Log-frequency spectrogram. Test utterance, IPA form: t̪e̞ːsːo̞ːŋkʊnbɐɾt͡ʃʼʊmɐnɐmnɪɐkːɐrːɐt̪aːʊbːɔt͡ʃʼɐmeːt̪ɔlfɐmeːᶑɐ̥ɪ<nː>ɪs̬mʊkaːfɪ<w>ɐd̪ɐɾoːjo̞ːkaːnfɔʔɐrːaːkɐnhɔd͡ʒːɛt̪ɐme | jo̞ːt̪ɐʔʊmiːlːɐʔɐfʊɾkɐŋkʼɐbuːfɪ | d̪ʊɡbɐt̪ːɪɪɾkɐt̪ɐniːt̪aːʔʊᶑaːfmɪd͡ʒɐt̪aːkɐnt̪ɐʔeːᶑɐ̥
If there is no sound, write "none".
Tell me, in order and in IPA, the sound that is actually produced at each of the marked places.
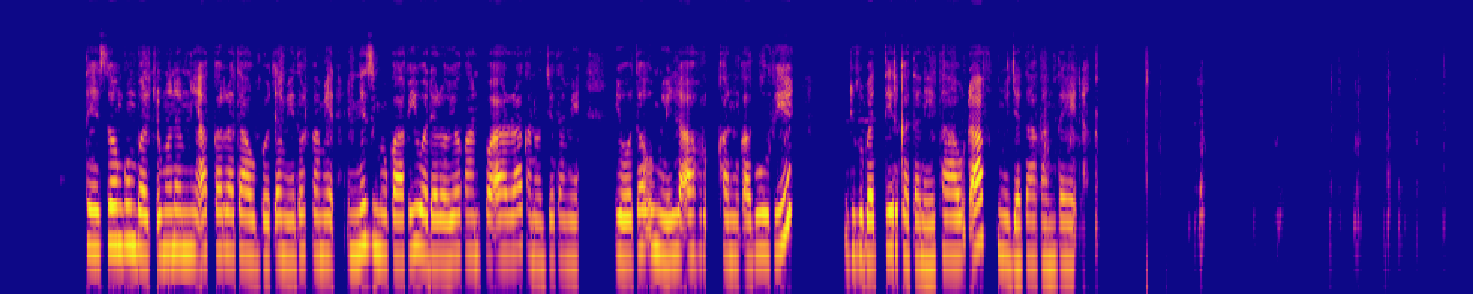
nː, w

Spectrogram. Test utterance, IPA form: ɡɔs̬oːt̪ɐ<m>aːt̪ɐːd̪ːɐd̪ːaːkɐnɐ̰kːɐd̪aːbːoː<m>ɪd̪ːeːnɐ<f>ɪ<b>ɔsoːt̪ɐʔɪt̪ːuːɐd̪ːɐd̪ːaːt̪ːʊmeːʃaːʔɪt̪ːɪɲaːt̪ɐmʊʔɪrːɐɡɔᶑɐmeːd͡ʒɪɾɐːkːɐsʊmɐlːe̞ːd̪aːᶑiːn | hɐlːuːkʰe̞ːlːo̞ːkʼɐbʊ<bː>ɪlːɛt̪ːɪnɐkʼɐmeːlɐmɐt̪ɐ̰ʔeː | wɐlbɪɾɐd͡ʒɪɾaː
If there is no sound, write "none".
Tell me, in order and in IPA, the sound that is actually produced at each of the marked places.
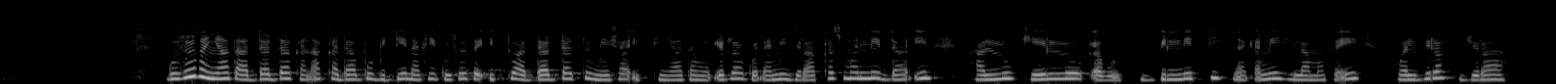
ɲ, b, f, ɡ, b

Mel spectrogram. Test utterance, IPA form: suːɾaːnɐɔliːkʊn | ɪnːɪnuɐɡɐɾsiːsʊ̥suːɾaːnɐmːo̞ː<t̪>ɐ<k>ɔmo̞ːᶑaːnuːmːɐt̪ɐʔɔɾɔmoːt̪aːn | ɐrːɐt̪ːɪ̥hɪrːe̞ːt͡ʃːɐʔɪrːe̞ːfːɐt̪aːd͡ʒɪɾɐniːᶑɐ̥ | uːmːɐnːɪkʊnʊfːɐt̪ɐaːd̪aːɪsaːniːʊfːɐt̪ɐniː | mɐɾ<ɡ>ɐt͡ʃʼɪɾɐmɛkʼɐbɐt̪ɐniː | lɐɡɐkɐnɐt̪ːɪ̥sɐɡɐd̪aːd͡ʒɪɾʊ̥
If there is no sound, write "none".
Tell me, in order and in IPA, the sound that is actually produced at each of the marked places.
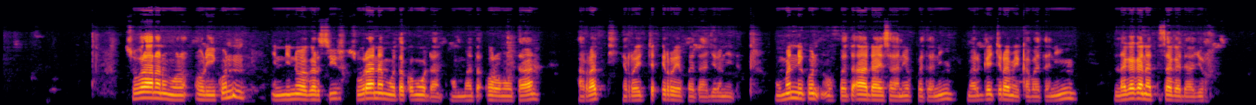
t̪, kʼ, ɡ

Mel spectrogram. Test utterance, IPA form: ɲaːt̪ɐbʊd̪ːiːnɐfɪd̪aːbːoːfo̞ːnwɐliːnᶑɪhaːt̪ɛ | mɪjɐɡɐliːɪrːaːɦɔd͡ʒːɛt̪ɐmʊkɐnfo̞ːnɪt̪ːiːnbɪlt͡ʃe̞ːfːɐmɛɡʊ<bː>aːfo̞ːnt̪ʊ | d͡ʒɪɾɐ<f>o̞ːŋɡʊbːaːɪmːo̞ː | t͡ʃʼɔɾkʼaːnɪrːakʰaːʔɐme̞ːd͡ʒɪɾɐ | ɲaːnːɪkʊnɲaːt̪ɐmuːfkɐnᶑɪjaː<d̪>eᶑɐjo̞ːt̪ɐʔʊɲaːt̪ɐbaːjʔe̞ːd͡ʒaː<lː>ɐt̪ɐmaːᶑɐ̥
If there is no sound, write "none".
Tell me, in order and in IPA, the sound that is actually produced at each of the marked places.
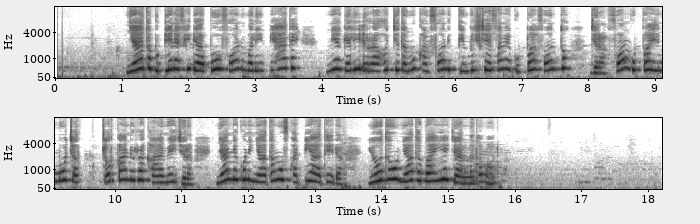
bː, f, t̪, lː

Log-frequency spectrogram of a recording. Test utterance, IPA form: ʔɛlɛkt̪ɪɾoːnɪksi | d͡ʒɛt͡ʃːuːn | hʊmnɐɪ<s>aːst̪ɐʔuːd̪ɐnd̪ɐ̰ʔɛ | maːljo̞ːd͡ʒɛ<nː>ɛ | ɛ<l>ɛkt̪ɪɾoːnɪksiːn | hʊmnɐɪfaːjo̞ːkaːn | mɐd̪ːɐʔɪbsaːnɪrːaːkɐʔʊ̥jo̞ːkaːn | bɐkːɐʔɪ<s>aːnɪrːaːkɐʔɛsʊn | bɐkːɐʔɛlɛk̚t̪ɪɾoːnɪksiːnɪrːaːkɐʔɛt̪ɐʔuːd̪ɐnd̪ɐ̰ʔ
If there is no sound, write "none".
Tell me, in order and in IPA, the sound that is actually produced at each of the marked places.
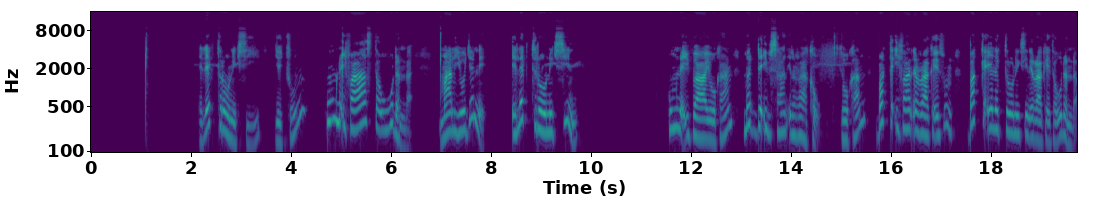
f, nː, l, f

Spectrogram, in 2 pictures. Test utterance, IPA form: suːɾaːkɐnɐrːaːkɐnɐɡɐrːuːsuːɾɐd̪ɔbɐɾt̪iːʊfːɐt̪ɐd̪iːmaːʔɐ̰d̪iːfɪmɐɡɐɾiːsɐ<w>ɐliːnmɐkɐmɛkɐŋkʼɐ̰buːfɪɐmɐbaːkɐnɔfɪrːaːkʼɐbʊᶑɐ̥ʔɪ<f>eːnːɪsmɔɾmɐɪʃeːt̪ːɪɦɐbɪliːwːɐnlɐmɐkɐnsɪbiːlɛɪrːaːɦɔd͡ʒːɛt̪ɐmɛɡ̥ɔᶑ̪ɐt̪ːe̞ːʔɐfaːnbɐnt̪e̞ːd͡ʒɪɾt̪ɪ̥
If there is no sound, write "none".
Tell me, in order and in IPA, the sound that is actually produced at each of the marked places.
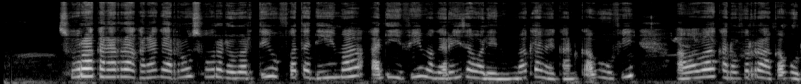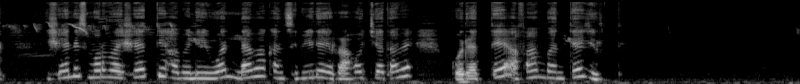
w, ʃ

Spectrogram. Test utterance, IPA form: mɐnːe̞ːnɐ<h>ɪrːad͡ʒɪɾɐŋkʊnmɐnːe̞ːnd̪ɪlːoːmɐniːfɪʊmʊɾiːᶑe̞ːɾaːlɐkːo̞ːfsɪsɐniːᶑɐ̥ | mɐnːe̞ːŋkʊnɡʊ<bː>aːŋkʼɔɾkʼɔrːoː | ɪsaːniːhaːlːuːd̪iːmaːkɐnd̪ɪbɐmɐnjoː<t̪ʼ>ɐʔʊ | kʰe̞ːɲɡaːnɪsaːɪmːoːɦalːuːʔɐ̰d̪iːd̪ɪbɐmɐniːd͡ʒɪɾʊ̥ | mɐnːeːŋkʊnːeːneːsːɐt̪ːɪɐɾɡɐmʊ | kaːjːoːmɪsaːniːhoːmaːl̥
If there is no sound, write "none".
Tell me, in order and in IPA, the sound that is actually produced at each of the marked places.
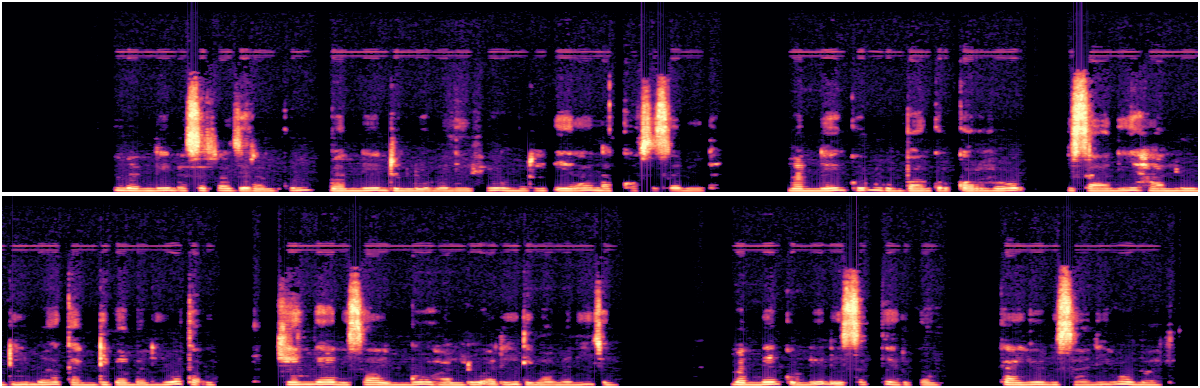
s, bː, t̪

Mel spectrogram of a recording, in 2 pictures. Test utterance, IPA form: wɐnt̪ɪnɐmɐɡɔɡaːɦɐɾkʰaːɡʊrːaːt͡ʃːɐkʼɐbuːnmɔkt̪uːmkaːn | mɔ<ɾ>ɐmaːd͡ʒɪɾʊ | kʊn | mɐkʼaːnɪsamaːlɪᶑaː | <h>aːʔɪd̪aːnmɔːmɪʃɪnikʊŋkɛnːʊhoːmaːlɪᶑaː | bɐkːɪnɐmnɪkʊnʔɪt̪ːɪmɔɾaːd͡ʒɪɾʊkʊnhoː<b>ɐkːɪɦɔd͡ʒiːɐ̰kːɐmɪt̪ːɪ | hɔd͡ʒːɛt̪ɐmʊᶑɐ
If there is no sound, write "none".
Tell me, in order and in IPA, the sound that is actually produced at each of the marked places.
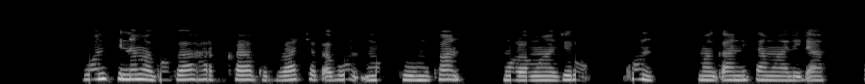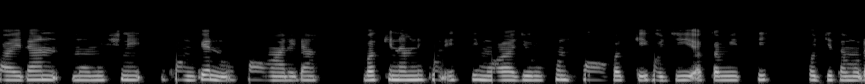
ɾ, f, b

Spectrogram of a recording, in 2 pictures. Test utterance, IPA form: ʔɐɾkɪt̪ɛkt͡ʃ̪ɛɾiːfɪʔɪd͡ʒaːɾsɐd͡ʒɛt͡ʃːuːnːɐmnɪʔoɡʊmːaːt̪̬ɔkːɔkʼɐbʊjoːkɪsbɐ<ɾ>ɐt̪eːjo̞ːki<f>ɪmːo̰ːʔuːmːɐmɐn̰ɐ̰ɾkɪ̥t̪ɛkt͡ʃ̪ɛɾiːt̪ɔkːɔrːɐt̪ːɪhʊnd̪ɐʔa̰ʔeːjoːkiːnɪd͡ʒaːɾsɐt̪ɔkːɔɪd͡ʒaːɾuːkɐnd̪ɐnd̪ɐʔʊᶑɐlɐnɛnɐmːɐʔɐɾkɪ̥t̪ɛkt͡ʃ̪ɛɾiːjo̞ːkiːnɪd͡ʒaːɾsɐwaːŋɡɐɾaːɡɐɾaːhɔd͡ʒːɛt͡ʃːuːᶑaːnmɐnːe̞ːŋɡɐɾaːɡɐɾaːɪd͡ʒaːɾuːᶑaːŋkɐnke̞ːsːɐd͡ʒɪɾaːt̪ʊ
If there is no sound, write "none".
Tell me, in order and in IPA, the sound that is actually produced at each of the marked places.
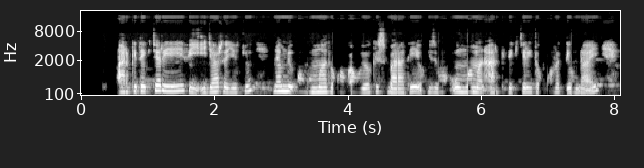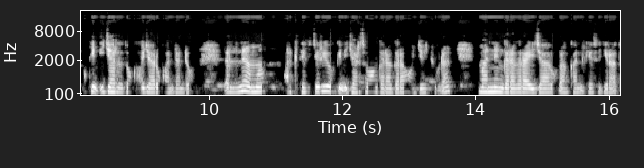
ɾ, s

